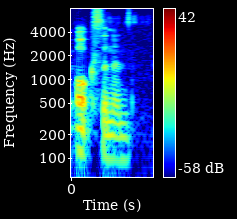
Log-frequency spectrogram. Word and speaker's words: Oksanen: One of our listeners from Finland, Mark from Finland, has been in contact with the correct pronunciation of Oksanen. So, thank you, Mark from Finland. It's Jaakko Oksanen.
